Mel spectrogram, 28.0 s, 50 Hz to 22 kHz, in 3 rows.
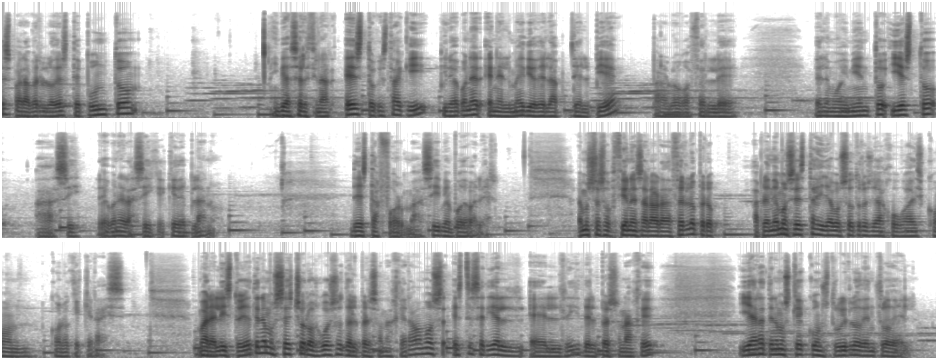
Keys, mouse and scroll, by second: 0.3 scroll up 4, 0.6 shift+middle click, 1.2 scroll up 3, 1.5 shift+middle click, 2.8 right click, 3.5 shift+right click, 4.5 click, 6.6 click, 8.4 right click, 9.2 click, 11.3 middle click, 13.0 middle click, 13.3-13.9 scroll down 5, 13.7 middle click, 14.0 scroll up 1, 14.2 scroll down 2, 14.8 scroll down 6, 14.8 shift+middle click, 15.2 middle click, 15.7 middle click, 16.1 shift+middle click, 16.3 scroll up 2, 18.0-18.7 scroll up 2, 19.3 shift+KP_1, 19.6 shift+middle click, 21.8 click, 22.7 middle click, 24.8 middle click.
